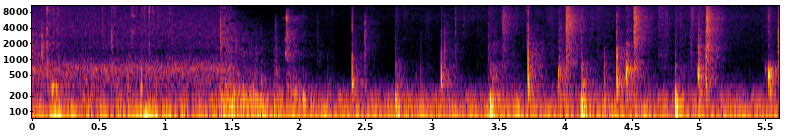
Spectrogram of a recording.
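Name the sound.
door opening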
